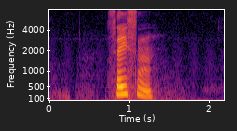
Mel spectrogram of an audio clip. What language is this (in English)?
Norwegian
